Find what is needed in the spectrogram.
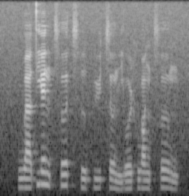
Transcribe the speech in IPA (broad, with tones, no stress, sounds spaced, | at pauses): w ä˧˥ t̪ j ɛ˥˩ n t͡sʰ ɤ˥ t͡sʰ ɹ̩˥ p y˥ t͡s ɤ˥˩ n̪ j o˥ ʊ̯ ʂ w ɑ˥˧ ŋ t͡sʰ ɤ˥˩ ŋ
